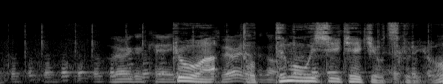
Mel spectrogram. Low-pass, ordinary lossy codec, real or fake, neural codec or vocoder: 7.2 kHz; none; real; none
